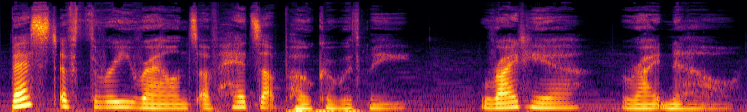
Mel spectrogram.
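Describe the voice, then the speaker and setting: A woman playing a dangerously charming female mafia boss in an ASMR roleplay, teasing and menacing, with deliberate purring delivery that drops toward a whisper. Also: sits low, darkish tone, soft background music, heavily acted. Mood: coolly bargaining. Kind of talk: ASMR roleplay audio drama, addressing the listener.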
